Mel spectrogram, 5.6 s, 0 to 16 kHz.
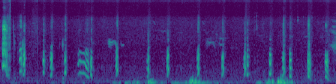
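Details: Male and female chukar in Swat, Pakistan, 2022: quick clucking notes and a few descending chevron chuks, with one short whistled note. Human voices and laughter break in several times.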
